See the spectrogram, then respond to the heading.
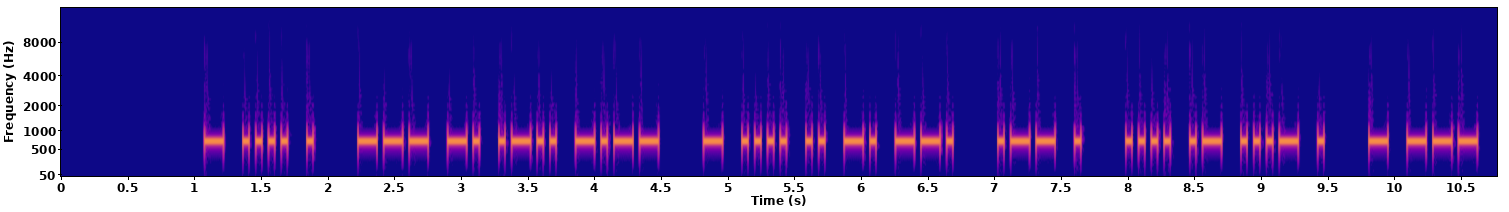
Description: Morse code, heard as a keyed tone, about 25 wpm, 700 Hz. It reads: THE ONLY THING WE HAVE TO
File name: practice / 25wpm / Sentences with 9-Word Phrases - 25wpm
